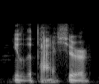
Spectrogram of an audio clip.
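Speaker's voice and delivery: ordinary talk, nothing marked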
